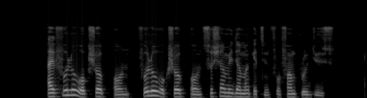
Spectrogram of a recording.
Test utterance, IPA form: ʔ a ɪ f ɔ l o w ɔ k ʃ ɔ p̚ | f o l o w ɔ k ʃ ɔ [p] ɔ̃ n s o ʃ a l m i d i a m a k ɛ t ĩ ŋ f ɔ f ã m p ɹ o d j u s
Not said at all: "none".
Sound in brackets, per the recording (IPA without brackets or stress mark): p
